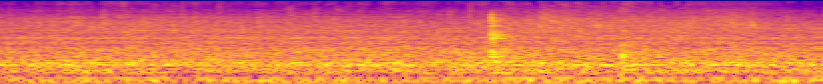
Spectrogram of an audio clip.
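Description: A chicken stir fry with vegetables simmers in sauce in a pan, giving a steady close sizzle and bubbling hiss with a couple of brief clinks partway through.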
